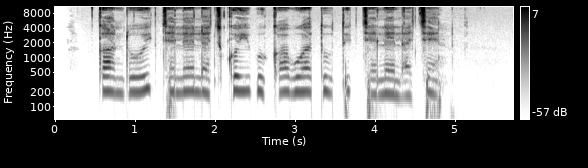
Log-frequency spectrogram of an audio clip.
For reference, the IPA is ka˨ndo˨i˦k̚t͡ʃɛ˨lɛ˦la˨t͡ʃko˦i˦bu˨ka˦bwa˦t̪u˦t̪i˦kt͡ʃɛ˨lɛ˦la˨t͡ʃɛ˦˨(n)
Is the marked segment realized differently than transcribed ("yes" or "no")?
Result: no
